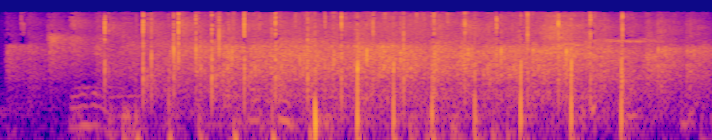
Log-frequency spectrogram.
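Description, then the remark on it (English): A crowd at a Pacifica meeting aired on WBAI and WPFW applauds steadily after a speech, a dense wash of many hands clapping with sharp individual claps popping out, holding at an even, moderate loudness for several seconds. “Don't applaud, just send money.”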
